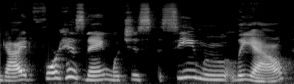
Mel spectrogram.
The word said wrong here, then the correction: Simu Liu: Simu Liu.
